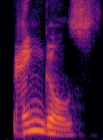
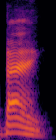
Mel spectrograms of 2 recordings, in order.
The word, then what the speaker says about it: Bengals: supposed to be pronounced bengals like some guy named ben you gotta know like ben not bang it's not bang like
